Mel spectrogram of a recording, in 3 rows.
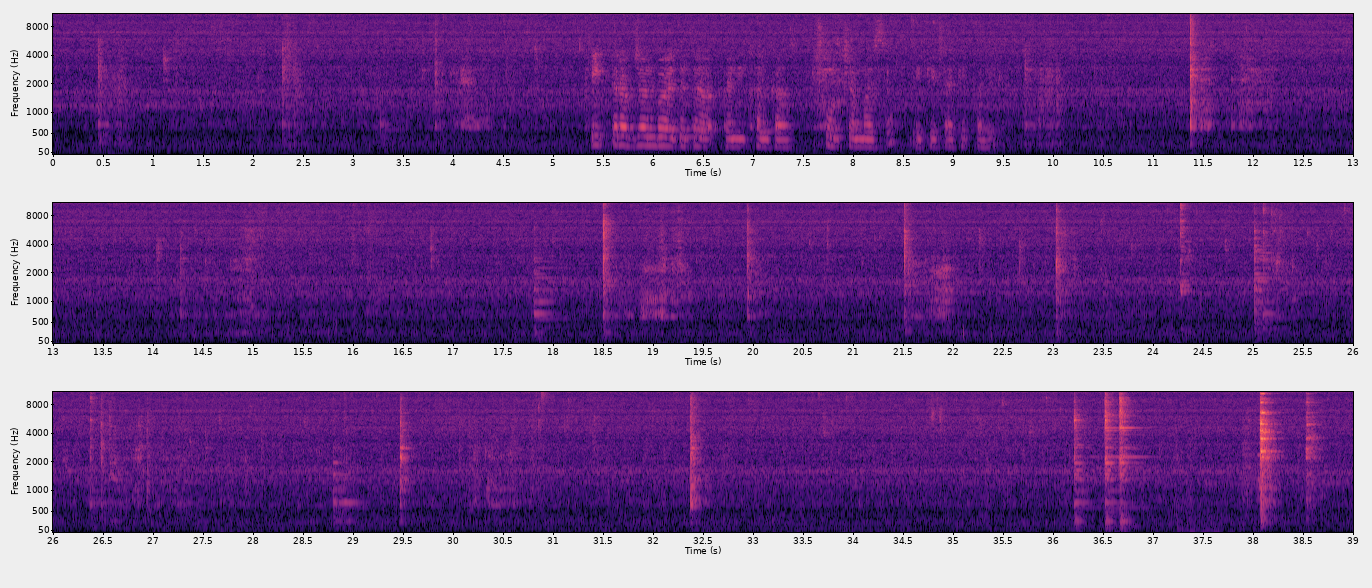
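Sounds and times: oil sizzling: 0.0s - 39.0s.

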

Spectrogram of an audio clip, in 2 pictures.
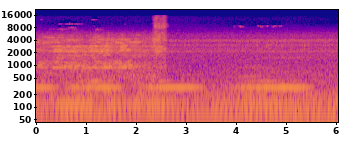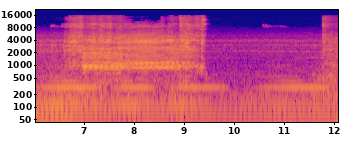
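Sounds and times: bench grinder humming: 0.0s - 3.2s, 6.3s - 9.6s
metal grinding on wheel: 6.6s - 9.5s.

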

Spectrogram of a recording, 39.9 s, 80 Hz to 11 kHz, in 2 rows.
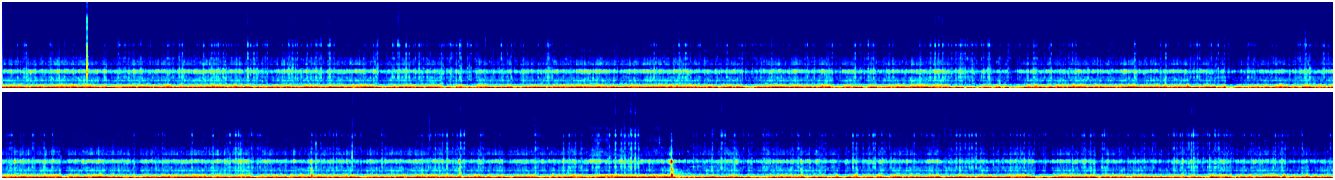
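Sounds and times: bike tyre rumble on dirt trail: 0.0s - 39.9s
wind on camera: 0.0s - 39.9s
sharp tick: 1.2s - 1.4s.

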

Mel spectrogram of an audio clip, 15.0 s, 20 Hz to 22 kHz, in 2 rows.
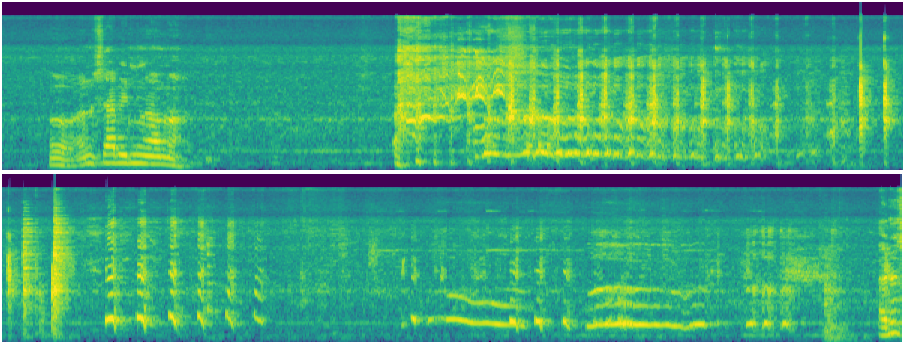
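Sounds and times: girl laughing hard: 3.3s - 9.8s, 10.6s - 14.4s.

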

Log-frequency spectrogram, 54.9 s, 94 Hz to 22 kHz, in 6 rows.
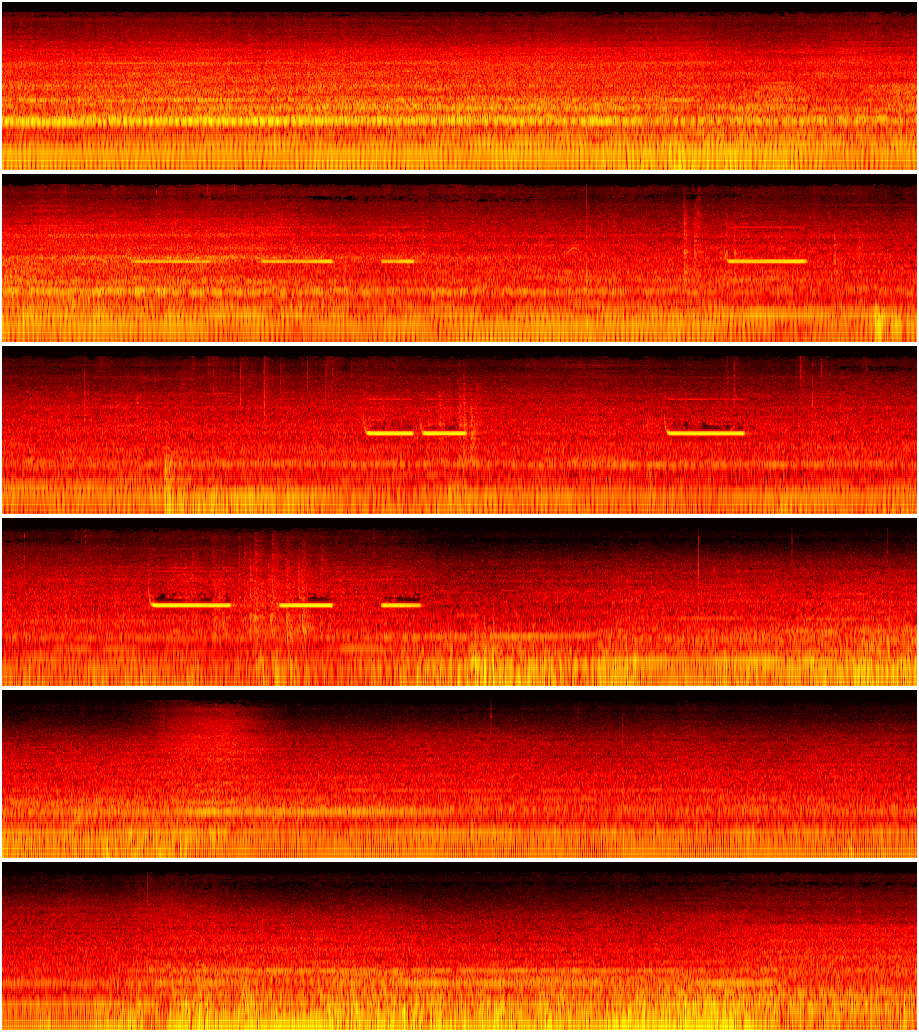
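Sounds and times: diesel engine running: 0.0s - 54.9s
reversing alarm beeps: 10.4s - 13.4s, 16.4s - 17.3s, 22.0s - 23.0s, 25.0s - 25.8s, 28.9s - 31.7s.

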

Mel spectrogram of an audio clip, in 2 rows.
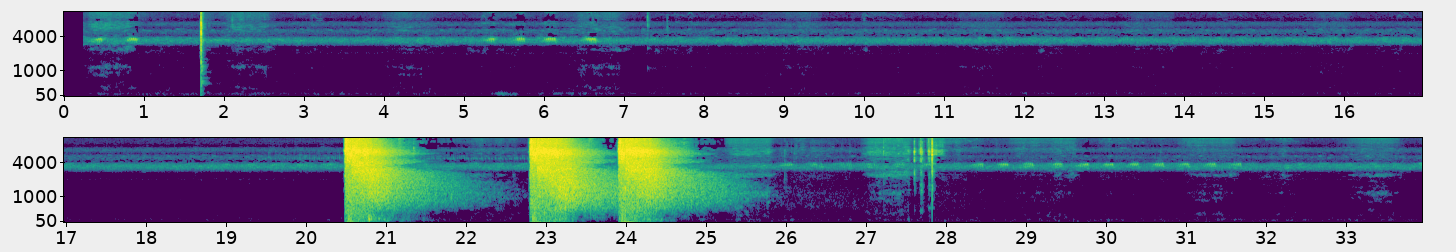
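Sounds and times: crickets chirring: 0.2s - 33.9s
rifle shots with echo: 20.5s - 22.0s, 22.8s - 25.6s.

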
